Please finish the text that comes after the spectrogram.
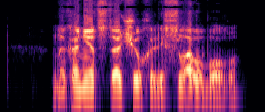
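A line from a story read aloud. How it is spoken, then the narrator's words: Indifferent voice. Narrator (Russian): равнодушным голосом сказал человек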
